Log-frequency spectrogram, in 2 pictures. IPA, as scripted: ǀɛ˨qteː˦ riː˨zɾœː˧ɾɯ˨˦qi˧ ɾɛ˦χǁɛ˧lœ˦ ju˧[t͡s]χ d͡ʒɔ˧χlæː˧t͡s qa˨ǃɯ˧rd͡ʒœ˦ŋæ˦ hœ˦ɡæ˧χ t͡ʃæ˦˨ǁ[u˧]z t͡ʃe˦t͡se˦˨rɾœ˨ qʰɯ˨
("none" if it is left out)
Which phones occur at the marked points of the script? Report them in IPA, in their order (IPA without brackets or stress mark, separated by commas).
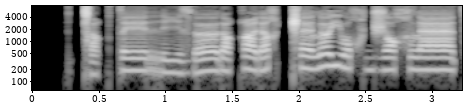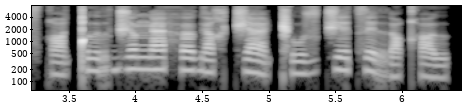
none, u˧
